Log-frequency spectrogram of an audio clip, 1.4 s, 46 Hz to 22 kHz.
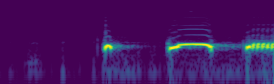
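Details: Spotted dove (tekukur), agitated kuk 3 style call used to make other doves answer; a brief coo followed by two longer, level cooing notes.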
